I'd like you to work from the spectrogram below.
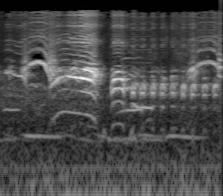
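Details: Greater prairie chicken calls: a long wailing whoop that arches upward, then a run of quick clucking cackles, all over a continuous low moaning hoot from other birds.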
